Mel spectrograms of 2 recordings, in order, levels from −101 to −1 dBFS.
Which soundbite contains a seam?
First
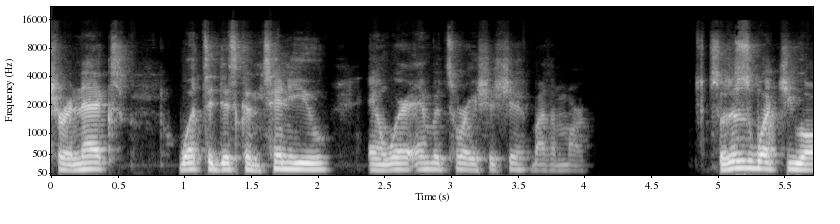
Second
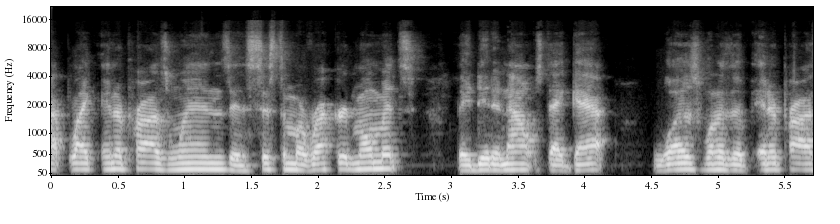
first; 1 cut; at 3.8 s

